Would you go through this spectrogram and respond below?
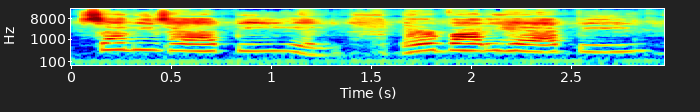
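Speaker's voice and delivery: high, soft mock airy excuse; mock blithe woman, high and small; imitating her. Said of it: "this is her".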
